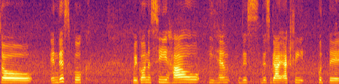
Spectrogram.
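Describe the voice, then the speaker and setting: Speaking very slowly with a non-native accent, a woman keeps a medium pitch and fairly even intonation. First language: Hebrew. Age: 30s. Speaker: yoga instructor and personal trainer. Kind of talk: casual explanatory talk. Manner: halting, translating on the fly.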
